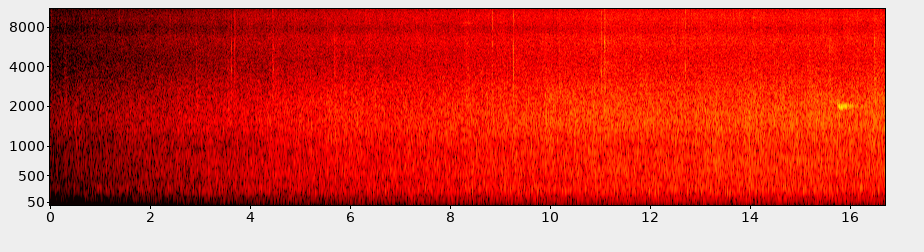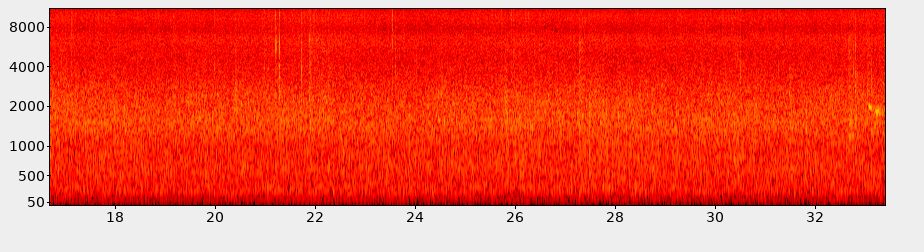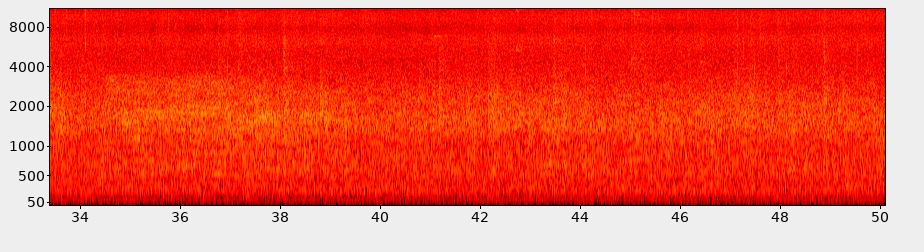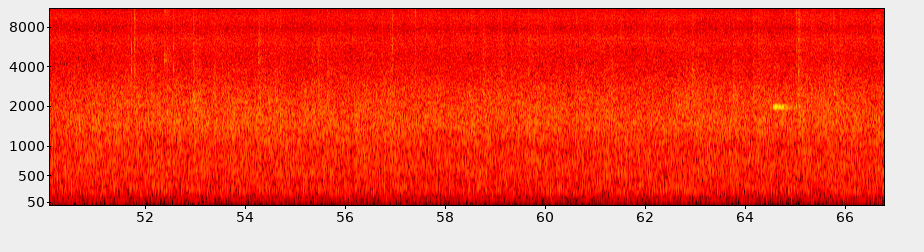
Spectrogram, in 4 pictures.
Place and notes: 대한민국 서울특별시 서초구 반포4동 고속터미널 4층 - Seoul Express Bus Terminal, 4F, Old Escalator
Seoul Express Bus Terminal, 4F, old escalator making low clanging noise with no passenger around.
서울 고속버스터미널 경부선 4층, 오래된 에스컬레이터 소음
9 September 2019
